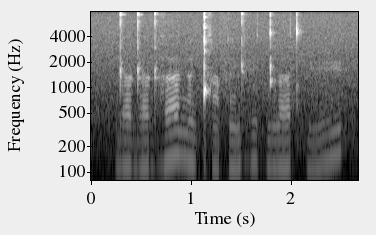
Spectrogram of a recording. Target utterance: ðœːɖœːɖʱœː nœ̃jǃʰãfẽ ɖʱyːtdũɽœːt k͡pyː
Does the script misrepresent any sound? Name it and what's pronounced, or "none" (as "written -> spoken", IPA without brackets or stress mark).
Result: ð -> ɖ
